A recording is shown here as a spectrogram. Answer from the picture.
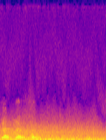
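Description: A bird calling faintly: three short hoots in quick succession in the first second, over a quiet outdoor background.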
